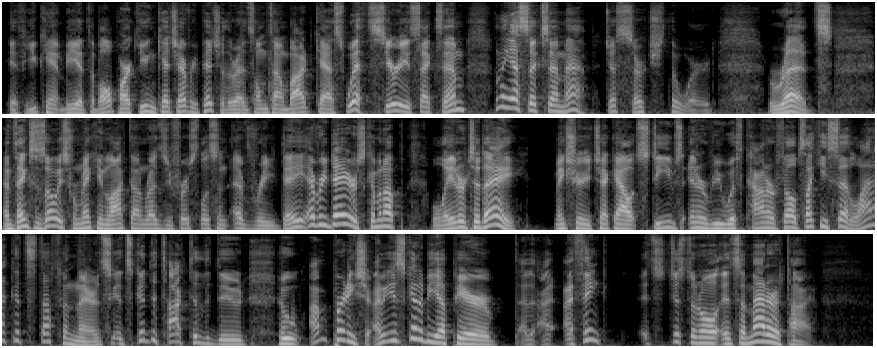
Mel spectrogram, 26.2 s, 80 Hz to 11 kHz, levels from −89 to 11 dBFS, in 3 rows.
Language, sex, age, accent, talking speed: English, male, 30-49, American, 230 wpm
